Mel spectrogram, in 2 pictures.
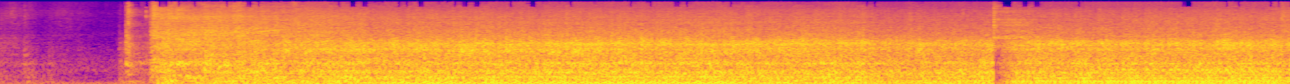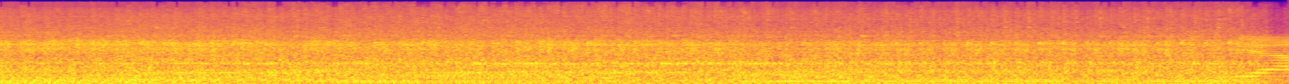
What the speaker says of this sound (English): All right, crank it over.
